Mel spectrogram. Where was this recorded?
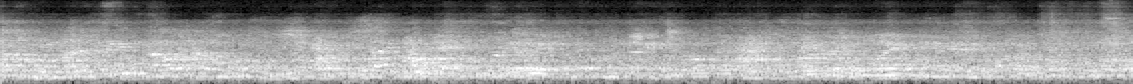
in a cafe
